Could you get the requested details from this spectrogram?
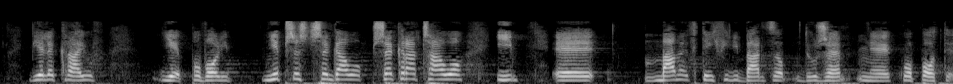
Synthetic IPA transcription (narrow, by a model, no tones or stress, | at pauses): vʲjɛlɛkɾajuf | jɛpɔvɔlʲi | ɲɛpʂɛstʂɛɡawɔpʂɛkɾat͡ʂawɔi | mamɘft̪ɛjxfʲilʲibaɾd̪zɔd̪uʐɛkwɔpɔt̪ɘ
